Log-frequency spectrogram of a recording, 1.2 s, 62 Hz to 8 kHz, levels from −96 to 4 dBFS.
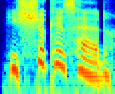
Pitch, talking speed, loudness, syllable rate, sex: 210 Hz, 210 wpm, -18 LUFS, 3.9 syllables/s, female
